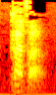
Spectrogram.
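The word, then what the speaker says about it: kata (κατά): Kata, or kata, actually. We have dia, and we have kata. That's how it's correctly pronounced. Kata.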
